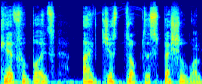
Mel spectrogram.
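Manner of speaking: drops into a low put-on voice. Retelling a man stepping out of a cubicle: Josie Marino impression. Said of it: "that's my impression of Josie Marino".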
